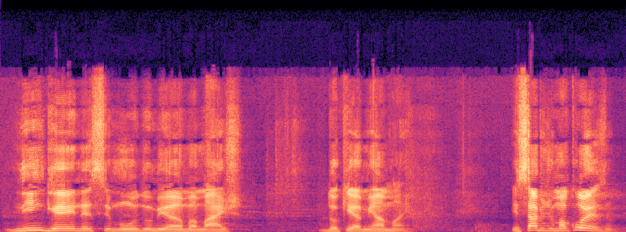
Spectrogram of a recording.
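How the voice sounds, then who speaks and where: A man's voice: fairly high pitch, unhurried, a bit bright. A man with a Brazilian accent, a pastor preaching a sermon with humorous storytelling. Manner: humorous storytelling, acting out dialogue. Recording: long hall reverb.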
